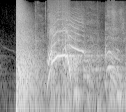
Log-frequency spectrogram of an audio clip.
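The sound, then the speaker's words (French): A pistol shot in a stage play: a sudden loud bang followed by noise and shrill, wavering tones that trail off, with another burst near the end. “jugea que ce n'était pas la peine de parler davantage, et il tira son pistolet.”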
